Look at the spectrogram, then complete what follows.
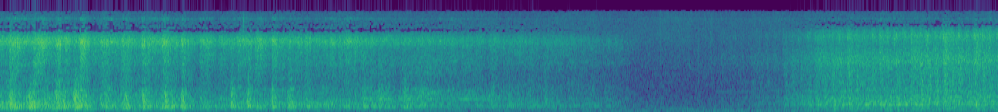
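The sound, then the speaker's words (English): A train leaving the city on an air brake demonstration run rumbles along the rails with a steady, rhythmic clatter of wheels, fading briefly to a quieter hush before the loud, broad rolling noise swells back up. No one speaks. “Imagine trying to stop a train with wind.”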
